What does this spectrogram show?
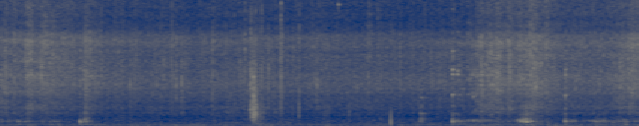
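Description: Cubes of taro corm and potato frying in mustard oil in a kadhai with chopped onion, sizzling steadily while a spatula stirs them, with a few short scrapes and taps of the spatula on the pan.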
